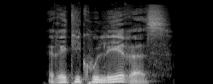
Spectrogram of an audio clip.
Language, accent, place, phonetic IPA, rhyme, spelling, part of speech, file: German, Germany, Berlin, [ʁetikuˈlɛːʁəs], -ɛːʁəs, retikuläres, adjective, De-retikuläres.ogg
- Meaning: strong/mixed nominative/accusative neuter singular of retikulär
